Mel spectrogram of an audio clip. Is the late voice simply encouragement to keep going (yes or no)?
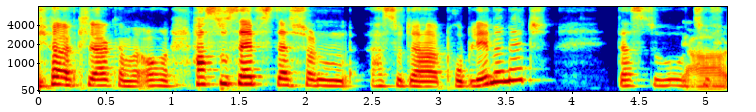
no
